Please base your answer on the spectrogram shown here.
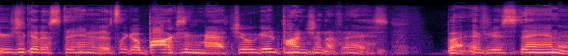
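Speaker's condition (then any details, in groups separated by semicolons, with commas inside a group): Cerebral palsy; able to speak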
